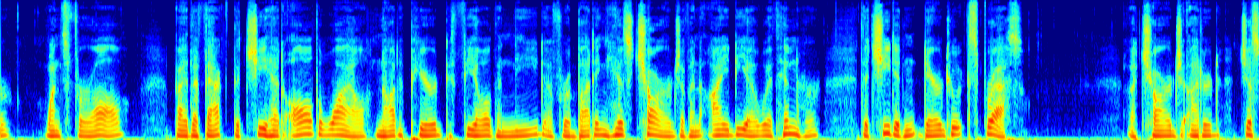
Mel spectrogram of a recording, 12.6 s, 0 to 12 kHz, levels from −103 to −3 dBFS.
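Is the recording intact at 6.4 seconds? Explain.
No, 6.4 s falls within hard clipping from 6.18 to 6.49 s. Peaks overdriven by about 1 dB are cut flat, giving crackle, flat-topped waveform peaks and high-frequency harmonic smears.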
